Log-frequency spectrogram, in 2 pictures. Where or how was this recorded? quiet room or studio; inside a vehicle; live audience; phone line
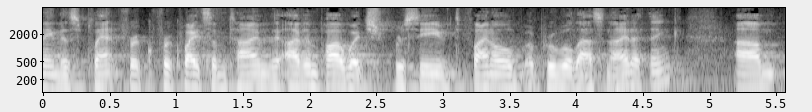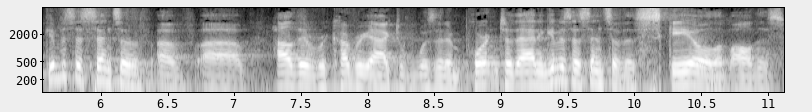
live audience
